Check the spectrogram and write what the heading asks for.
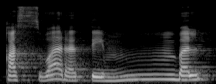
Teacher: இங்கே வந்து எக்கலாபு சட்டம் வரும். சரியா, அந்த நூன் சாக்கினா மீமா மாற்றி நம்ம ஓதுவோம்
